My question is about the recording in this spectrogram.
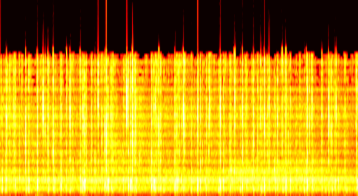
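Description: Applause from a bench of parliamentarians: many hands clapping in a dense, steady patter.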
